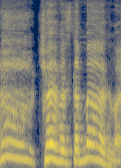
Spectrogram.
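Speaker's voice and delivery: a viewer's jolt of surprise; mock realization. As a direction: gasp out the twist. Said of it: "You're like".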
